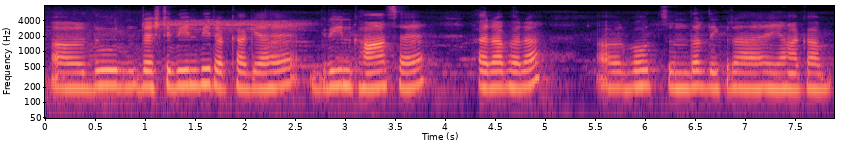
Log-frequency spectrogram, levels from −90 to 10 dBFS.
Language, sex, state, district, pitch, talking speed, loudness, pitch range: Hindi, female, Chandigarh, Chandigarh, 200 Hz, 160 wpm, -15 LUFS, 195-210 Hz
